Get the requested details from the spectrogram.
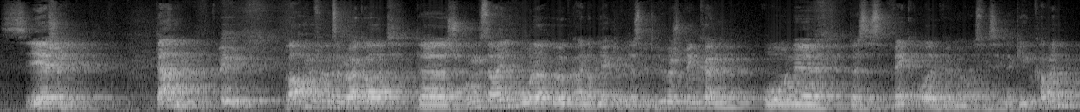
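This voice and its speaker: There is strong room echo around a man's voice. He shows ordinary pitch variation and takes long, frequent pauses. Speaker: fitness trainer. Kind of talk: workout instruction. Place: gym.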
